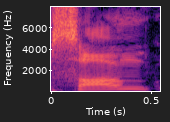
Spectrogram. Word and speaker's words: Psalm: The other one is called Psalm West. – How do you spell that? – Like from the Bible, like P-S-A-L-M.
